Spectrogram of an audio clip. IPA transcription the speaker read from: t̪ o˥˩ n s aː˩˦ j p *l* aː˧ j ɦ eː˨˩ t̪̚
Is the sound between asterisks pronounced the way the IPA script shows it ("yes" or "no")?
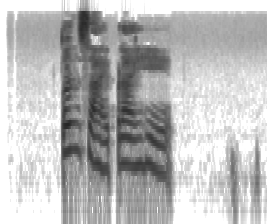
no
